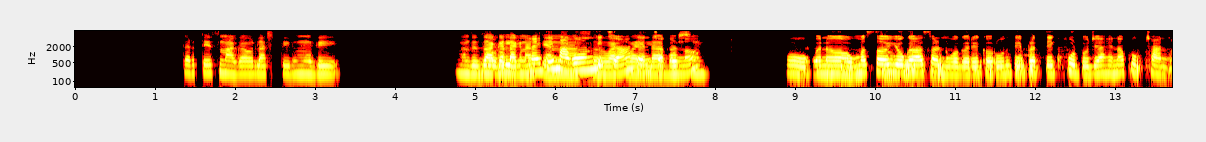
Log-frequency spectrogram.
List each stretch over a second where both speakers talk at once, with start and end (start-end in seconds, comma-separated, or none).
5.1-7.8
